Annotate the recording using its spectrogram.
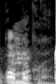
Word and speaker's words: Omicron: Probably the best way to pronounce it is Omicron, as if the O were A-W-E. – Omicron.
